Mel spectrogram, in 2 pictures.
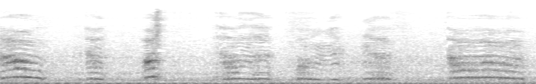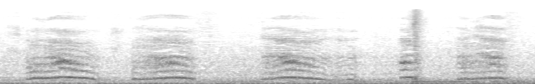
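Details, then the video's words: While scratching itself, a dog utters a string of curved, nasal whimpering moans, roughly one a second and fairly even in pitch, with a couple of sharp taps over a low steady hum. "Dog makes strange noise while scratching itself"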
